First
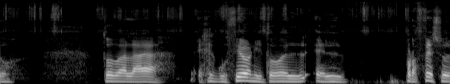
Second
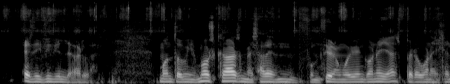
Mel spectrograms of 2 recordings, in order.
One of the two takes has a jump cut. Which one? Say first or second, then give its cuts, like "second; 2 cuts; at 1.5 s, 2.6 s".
second; 2 cuts; at 1.5 s, 3.0 s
